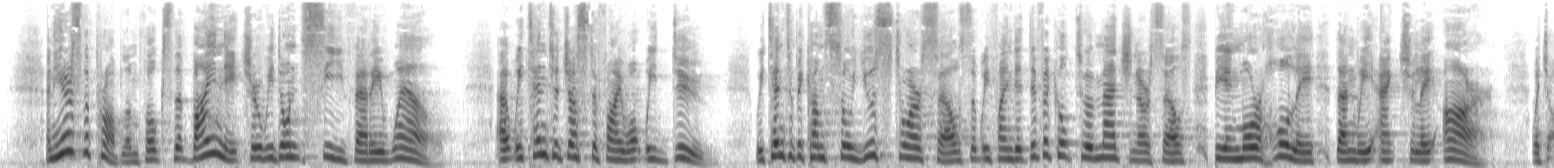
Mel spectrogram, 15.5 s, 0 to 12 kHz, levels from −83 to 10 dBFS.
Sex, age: male, 50-69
